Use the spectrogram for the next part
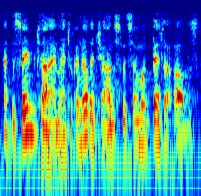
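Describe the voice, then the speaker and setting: An actor playing a deferential but quietly cunning bookkeeper in a radio drama, speaking precisely and methodically. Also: male voice, medium pitch, huge pitch swings, quick pace. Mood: calm, explanatory. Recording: muffled radio drama recording, faint hiss.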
